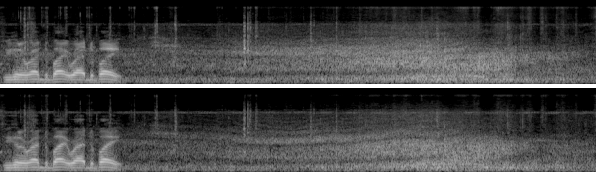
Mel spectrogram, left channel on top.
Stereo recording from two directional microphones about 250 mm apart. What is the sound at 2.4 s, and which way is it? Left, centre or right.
Vehicle, centre.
